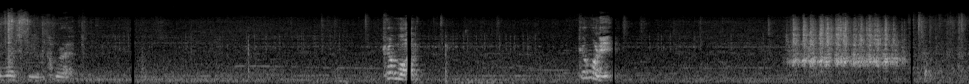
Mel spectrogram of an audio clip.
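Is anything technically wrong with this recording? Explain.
Yes. There are gaps at joins of encoded pieces at 1.31 s (34 ms), 4.07 s (47 ms), 6.12 s (28 ms) and 9.10 s (26 ms). Separately encoded segments kept their encoder delay and padding, so continuous sound briefly drops out, then resumes where it stopped.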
